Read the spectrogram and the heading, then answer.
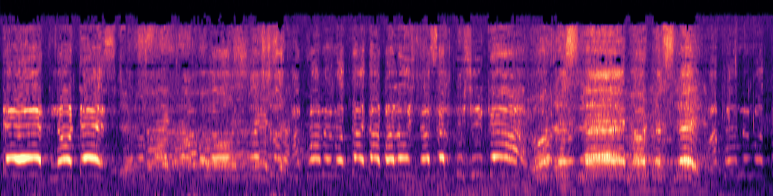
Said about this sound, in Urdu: لاپتہ افراد کے رشتہ داروں نے وائس فار مسنگ پرسنز کے زیر اہتمام کوئٹہ شہر میں ایک ریلی نکالی. ریلی کے شرکا نے شہر کے مختلف شاہراہوں کا گشت کیا اور اس موقع پر اپنے مطالبات کے حق میں نعرے لگائے.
